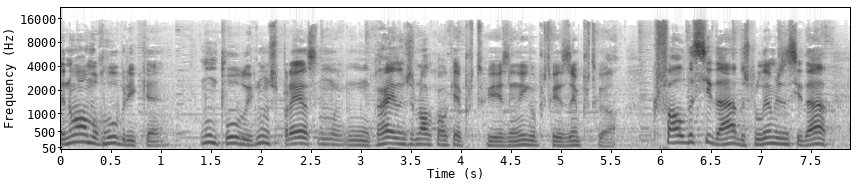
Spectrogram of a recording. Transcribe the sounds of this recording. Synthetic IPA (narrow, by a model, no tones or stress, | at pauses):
ɐnɐ̃w̃aumɐʁuβɾikɐ | nũpuβlˠikunũʃpɾɛsnũmɐnũʁɐjðũʒuɾnalˠd̪kwalˠkɛɾpu̥ɾt̪uɣezɐẽj̃lˠĩŋɡwɐpuɾt̪uɣezɐẽj̃puɾt̪uɣa̰lˠ | kɨ̥falˠd̪ɐsiðaðd̪uʃpɾuβlˠemɐʒðɐsiðað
